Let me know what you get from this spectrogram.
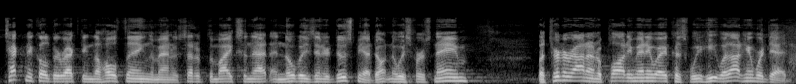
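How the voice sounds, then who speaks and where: A man's voice: mid-range voice, fast talker. A man introducing the cast on a theater stage before a live audience, chatty and joking. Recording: long hall reverb, loud audience and noise. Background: audience noise and laughter.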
